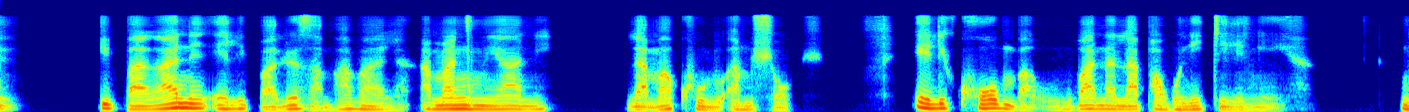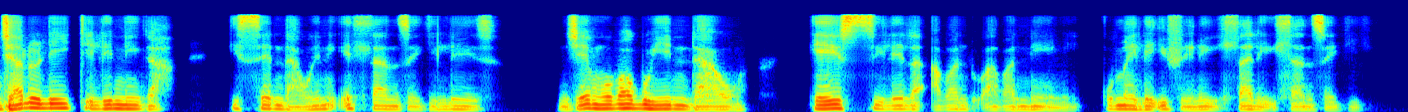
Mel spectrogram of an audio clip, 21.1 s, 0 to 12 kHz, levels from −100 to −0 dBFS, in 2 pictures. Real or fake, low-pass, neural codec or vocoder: fake; 7.2 kHz; codec, 16 kHz, about 1 kbps, DyCAST, with the encoder's durations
